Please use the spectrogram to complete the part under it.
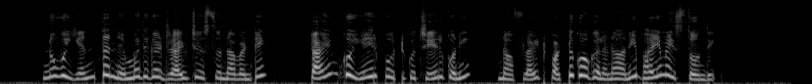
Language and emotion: Telugu, fearful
